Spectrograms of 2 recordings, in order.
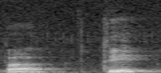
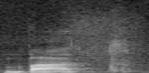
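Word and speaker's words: بات: B alif est prononcé Ba. C'est la lettre T. B alif Ba, T, bat. Bat.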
